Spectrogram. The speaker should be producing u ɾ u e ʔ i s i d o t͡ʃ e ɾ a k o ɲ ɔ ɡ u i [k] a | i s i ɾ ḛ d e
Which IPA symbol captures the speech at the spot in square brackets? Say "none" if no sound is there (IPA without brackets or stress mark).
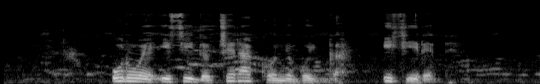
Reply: ɡ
